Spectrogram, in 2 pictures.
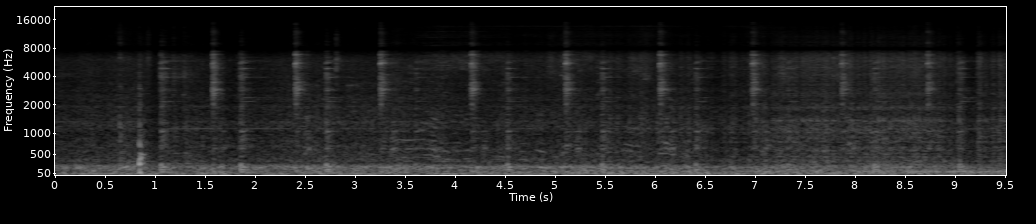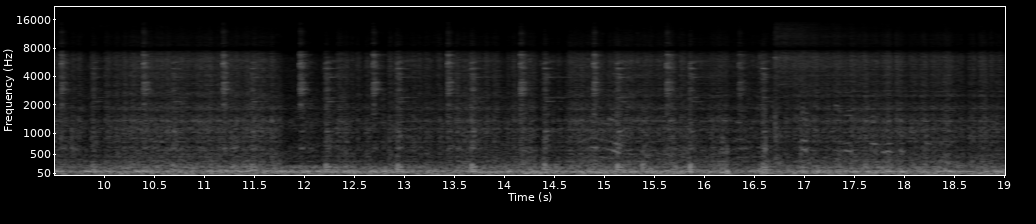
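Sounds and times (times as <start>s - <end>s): train low rumble: 0.0s - 19.0s
sharp clicks and rattles: 4.2s - 16.9s.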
